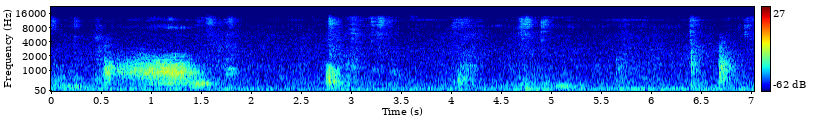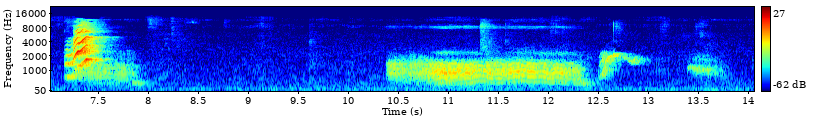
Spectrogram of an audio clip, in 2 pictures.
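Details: Five-day-old Labrador Retriever puppies from an eight-pup litter born October 15, 2023, on an indoor puppy cam: a sharp rising squeal, then a long wavering whine lasting about two seconds, with short squeaks and soft rustling between.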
